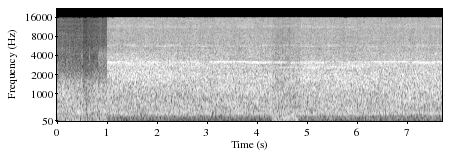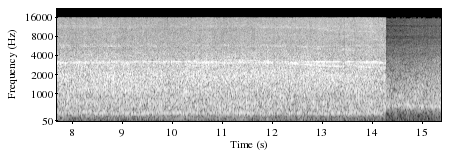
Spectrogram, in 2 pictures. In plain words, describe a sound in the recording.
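A jet engine roars steadily close by.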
